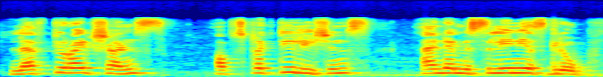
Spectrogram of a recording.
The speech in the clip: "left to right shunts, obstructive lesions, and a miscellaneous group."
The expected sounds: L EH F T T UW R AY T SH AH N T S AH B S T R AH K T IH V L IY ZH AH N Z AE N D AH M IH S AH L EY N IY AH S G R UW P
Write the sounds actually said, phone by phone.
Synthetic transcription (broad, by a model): L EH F T T UW R AY T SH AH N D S AH B S T R AH K T IH V L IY SH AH N S AE N D AH M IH S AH L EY N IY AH S G R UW P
